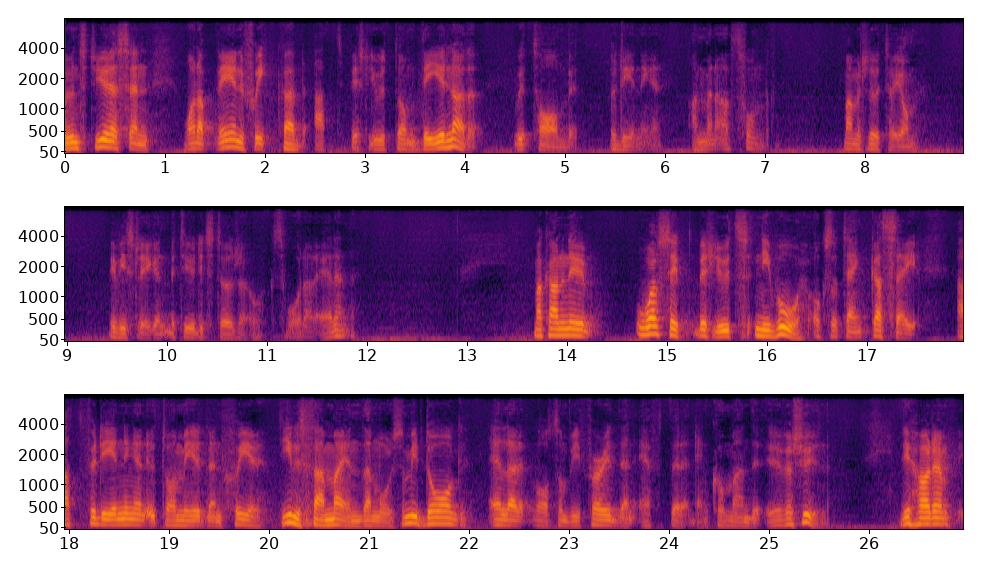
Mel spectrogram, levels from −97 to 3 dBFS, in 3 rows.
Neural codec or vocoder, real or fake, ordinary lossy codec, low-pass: codec, 16 kHz, 0.5 kbps, X-Codec, WavLM features, trained on Multilingual LibriSpeech; fake; none; 7.2 kHz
